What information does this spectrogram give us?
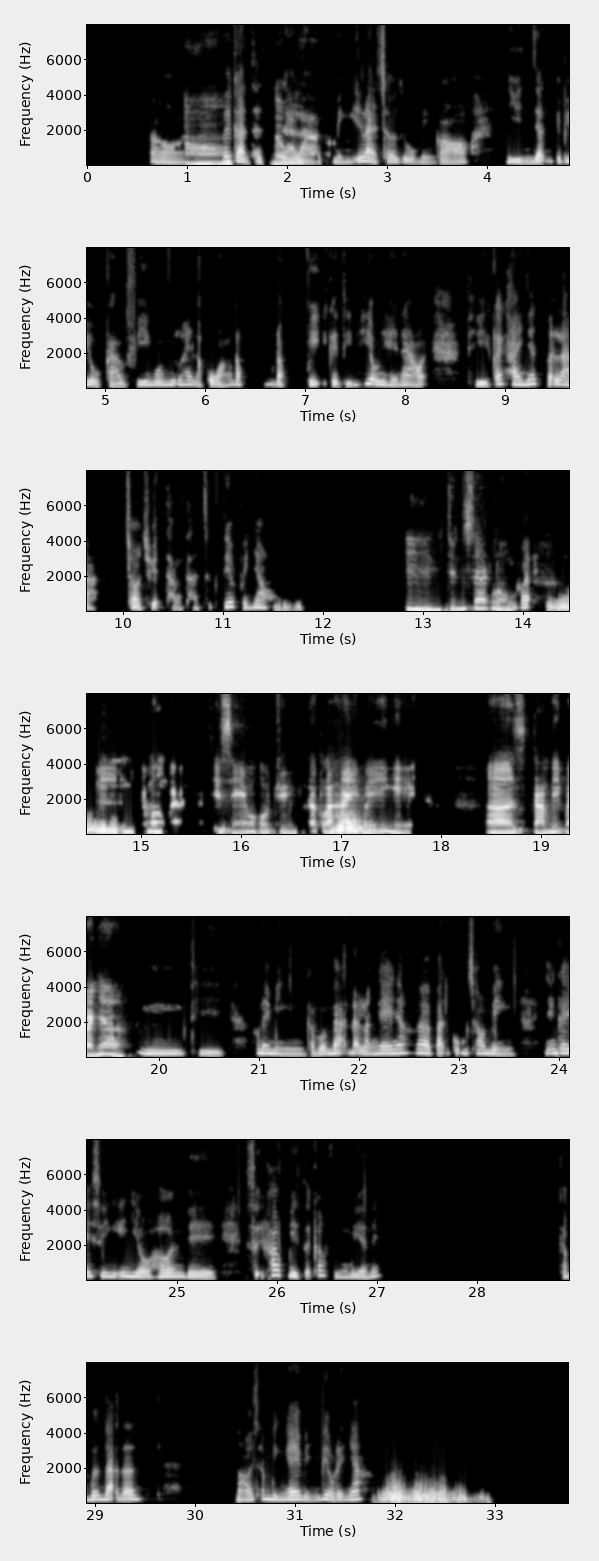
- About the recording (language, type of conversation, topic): Vietnamese, podcast, Bạn thường đọc và hiểu các tín hiệu phi ngôn ngữ của người khác như thế nào?
- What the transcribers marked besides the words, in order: static; tapping; distorted speech; wind; other background noise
